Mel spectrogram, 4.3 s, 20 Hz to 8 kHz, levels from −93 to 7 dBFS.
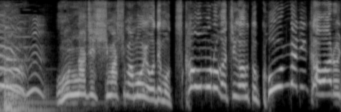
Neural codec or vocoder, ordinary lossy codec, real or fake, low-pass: none; none; real; none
